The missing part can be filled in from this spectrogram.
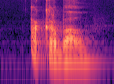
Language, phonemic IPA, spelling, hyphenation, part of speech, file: Dutch, /ˈɑ.kərˌbɑu̯/, akkerbouw, ak‧ker‧bouw, noun, Nl-akkerbouw.ogg
- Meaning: tillage, branch of agriculture dedicated to the cultivation of crops and other plants on fields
